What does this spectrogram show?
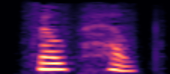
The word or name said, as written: self-help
